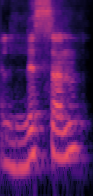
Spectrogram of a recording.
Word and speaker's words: listen: plus consonant sound but unlike like prefer where we have the stress on the second level in listen we have this we have the stress on first level listen l i s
